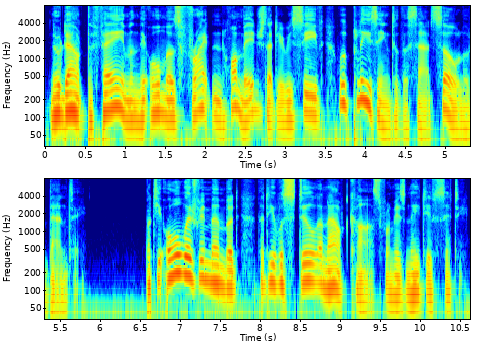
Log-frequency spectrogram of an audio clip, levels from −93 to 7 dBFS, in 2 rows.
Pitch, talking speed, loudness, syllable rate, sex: 110 Hz, 190 wpm, -22 LUFS, 5.6 syllables/s, male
